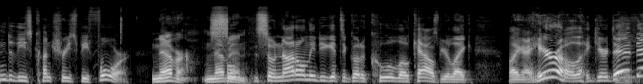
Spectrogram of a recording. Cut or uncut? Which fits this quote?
cut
